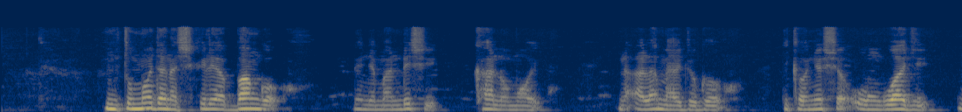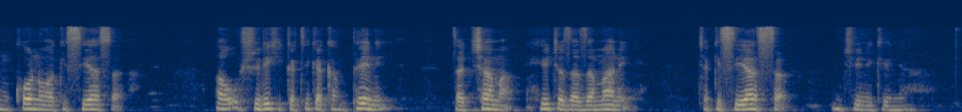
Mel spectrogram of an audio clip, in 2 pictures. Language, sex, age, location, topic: Swahili, male, 25-35, Wajir, government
